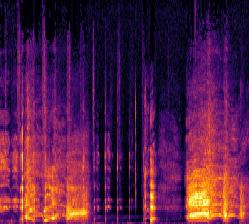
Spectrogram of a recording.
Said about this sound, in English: Ultimate mic check. Just cough right into it.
